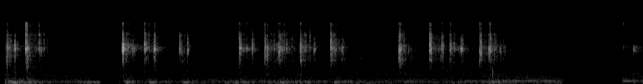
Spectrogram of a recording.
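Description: Typing on a computer keyboard: irregular key clicks, some single and some in quick flurries, as a word is typed in.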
